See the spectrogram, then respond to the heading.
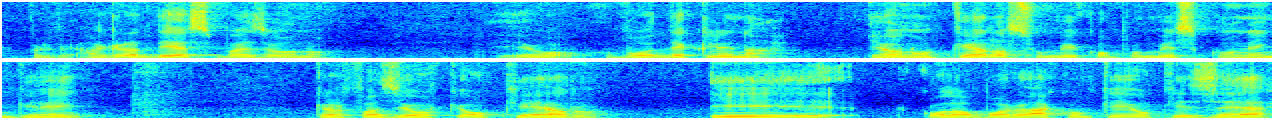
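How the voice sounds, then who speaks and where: Speaking fairly slowly, a man uses a medium pitch with ordinary pitch variation and a dark, mellow tone. He leaves long, frequent pauses. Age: 80s+. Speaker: soybean breeder, agronomist. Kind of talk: interview. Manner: halting.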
